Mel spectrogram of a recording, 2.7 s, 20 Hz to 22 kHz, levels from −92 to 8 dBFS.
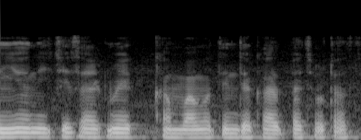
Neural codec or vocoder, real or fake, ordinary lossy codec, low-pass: none; real; none; none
